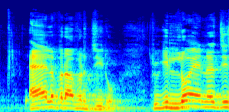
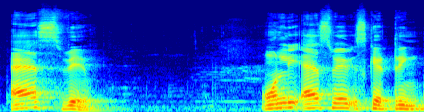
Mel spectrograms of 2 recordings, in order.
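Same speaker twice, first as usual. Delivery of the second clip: each phrase spaced out slowly for students to write down; slow dictation; much slower than usual. Acted. Teacher dictating notes to his class, very slow and spaced.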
